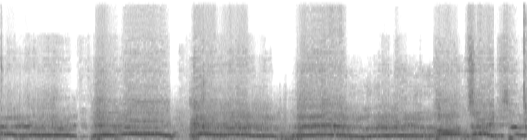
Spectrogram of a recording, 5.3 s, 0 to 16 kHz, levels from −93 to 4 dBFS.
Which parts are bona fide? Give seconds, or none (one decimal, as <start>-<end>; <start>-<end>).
none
